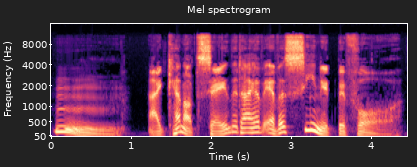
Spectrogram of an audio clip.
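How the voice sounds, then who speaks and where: Expressive, formal fantasy advisor. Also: male voice, lowish voice, takes it slowly, creaky, no room sound, clean studio sound, full character voice. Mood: courteous. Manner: formal, courteous. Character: helpful, measured male fantasy town advisor. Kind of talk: video game voice acting.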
